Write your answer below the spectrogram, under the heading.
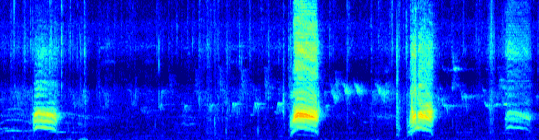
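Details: Crows squabbling over food: four loud, harsh, nasal caws spaced irregularly across several seconds, each a rough burst, with a faint low hum underneath.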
